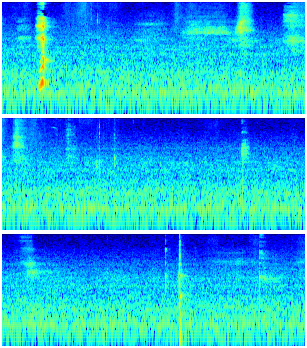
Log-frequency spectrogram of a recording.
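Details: Two sharp, brief hiccups several seconds apart, with a few soft breaths between them, in a quiet room.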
